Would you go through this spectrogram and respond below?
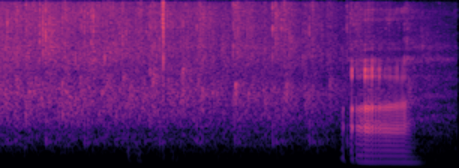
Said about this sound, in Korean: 우리 성령 충만한 우리 찬양해 주셨는데 한번 감사와 격려의 박수 한번 드리겠습니다. 고맙습니다.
